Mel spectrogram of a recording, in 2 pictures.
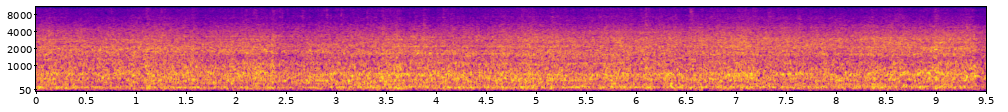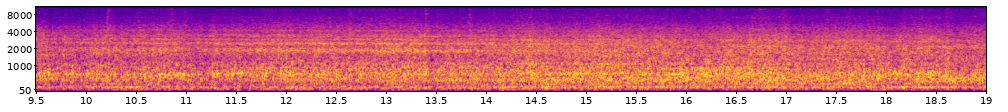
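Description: A freight train of open coal wagons rolling steadily past on a curve, a continuous rumble and clatter of wagon wheels on the rails.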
